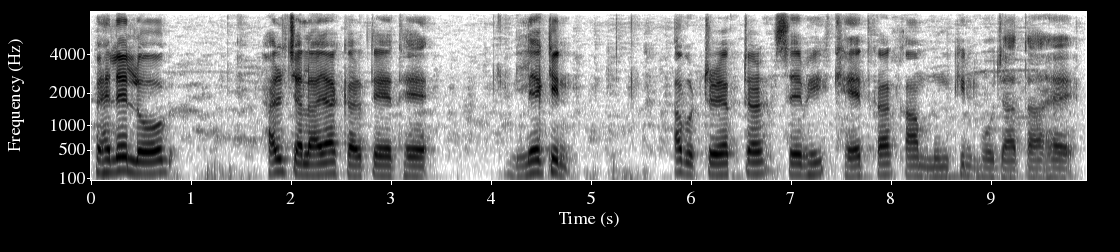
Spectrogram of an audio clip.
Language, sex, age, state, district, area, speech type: Urdu, male, 18-30, Delhi, Central Delhi, urban, spontaneous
